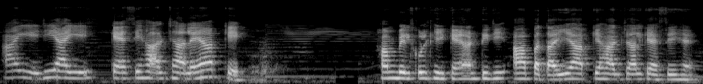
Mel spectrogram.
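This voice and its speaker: A woman playing a high-voiced, polite young neighbourhood woman. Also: level tone, measured pace, pushed and bright, faint music behind, full character voice. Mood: polite, chatty. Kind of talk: Hindi cartoon moral-story voice acting.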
